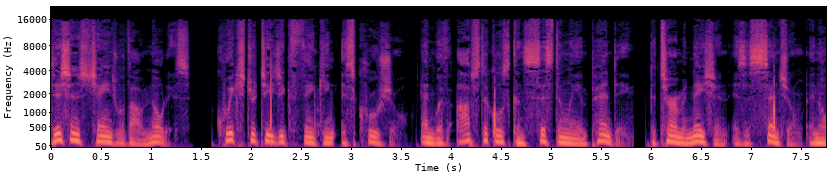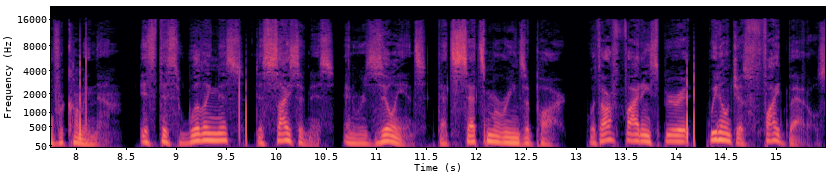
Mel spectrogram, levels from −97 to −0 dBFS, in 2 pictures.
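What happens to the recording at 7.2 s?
At 7.23 to 7.25 s there's a loud pop, a single sharp crack lasting about 20 ms that jumps well above the speech, somewhere around 20 dB over it. What you're hearing is a sudden voltage step or spike getting added to the signal, likely from a plug, switch, static discharge or driver glitch, and the downstream circuitry shapes it into that click. The speech keeps running underneath without a break.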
